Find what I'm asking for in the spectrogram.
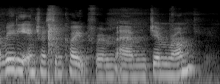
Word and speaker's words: Rohn: Well, it's spelt like Ron, but anyway. – Okay. Rohn. Isn't it R-H-O-N? – R-O-H-N.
